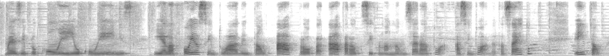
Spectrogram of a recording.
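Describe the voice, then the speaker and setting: Her voice sits in the mid-range with a darkish tone as this Portuguese teacher explains grammar from her slides. Tag questions come up frequently as she checks that students are following.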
